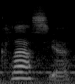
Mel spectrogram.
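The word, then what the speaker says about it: Klaasje: it's pronounced rev shoal orange orana and it's pronounced classia i am not going to remember any of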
